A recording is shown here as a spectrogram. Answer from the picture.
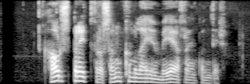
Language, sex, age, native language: Icelandic, male, 30-39, Icelandic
